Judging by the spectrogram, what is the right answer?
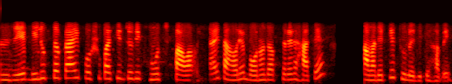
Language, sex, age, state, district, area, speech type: Bengali, female, 18-30, West Bengal, Dakshin Dinajpur, urban, conversation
